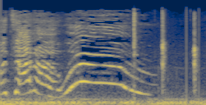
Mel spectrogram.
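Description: A person's long whoop, rising in pitch and then sliding down, over the steady low rumble of a moving car's cabin, with a few sharp clicks near the end.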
